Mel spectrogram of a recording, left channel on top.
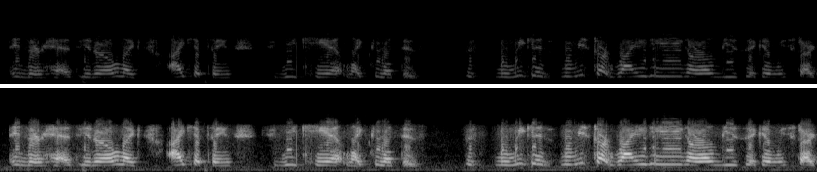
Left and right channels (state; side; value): quieter; left; 25.5 dB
